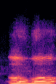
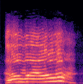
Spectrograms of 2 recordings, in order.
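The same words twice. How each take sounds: First: The word is said in a plain, restrained way. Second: The word is said in an exaggerated, over-the-top way. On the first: "standard inflection"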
